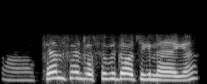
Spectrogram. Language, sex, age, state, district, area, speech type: Odia, male, 18-30, Odisha, Nabarangpur, urban, conversation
